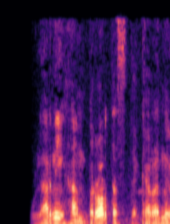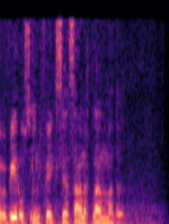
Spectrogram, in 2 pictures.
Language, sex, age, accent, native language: Uzbek, male, under 19, Andijon, Uzbek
